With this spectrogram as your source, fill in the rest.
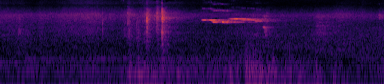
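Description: A heavy metal door opens with a clunk.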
